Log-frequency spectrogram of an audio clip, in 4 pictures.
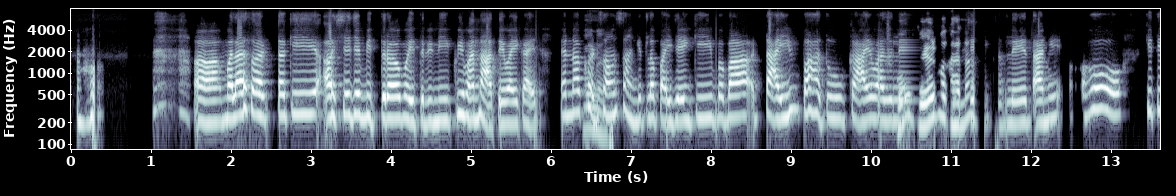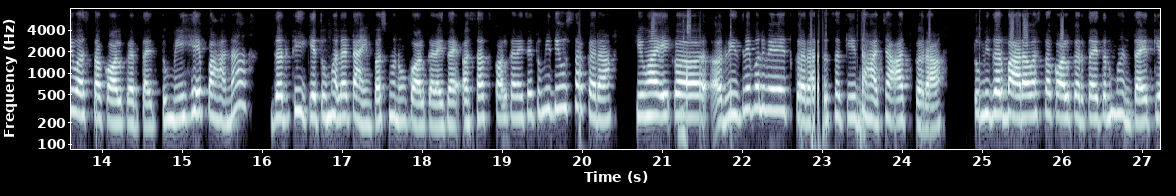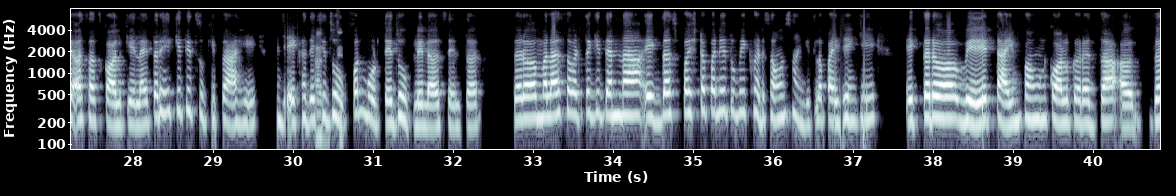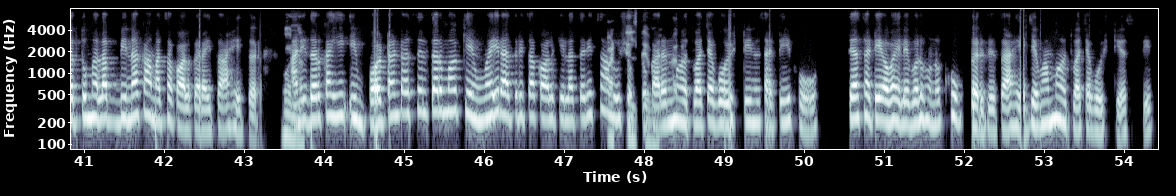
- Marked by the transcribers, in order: static; mechanical hum; other background noise; distorted speech; "हो" said as "छो"; tapping; in English: "रिझनेबल"
- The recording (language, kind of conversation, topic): Marathi, podcast, तुम्ही रात्री फोनचा वापर कसा नियंत्रित करता, आणि त्यामुळे तुमची झोप प्रभावित होते का?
